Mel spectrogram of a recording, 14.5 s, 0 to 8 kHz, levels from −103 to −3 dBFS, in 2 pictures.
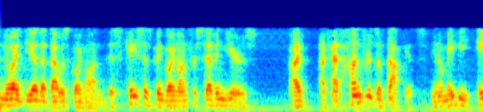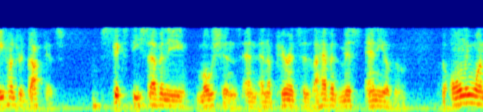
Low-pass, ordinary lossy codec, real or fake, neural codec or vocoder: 7.2 kHz; AAC, 16 kbps; fake; codec, 16 kHz, 0.4 kbps, LongCat-Audio-Codec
